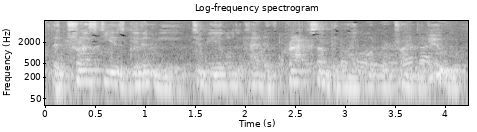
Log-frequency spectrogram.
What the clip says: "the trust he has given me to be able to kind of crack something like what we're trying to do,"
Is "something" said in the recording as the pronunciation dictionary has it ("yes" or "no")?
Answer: yes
